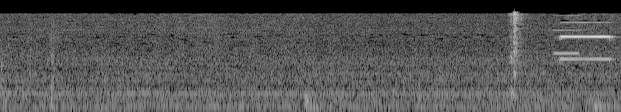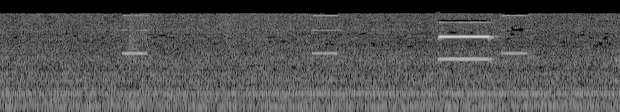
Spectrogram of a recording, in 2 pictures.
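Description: Low-end UPS transferring to battery: a click about five seconds in, then its alarm beeper gives a half-second beep and beeps again about five seconds later, the warning that it is running on battery. A steady hum runs underneath.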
